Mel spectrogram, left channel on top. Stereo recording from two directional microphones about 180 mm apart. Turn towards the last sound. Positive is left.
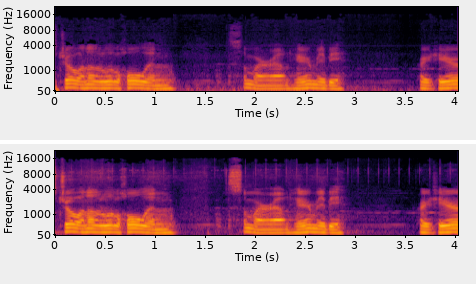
turn(degrees=-20)  # may be behind; listen again after turning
